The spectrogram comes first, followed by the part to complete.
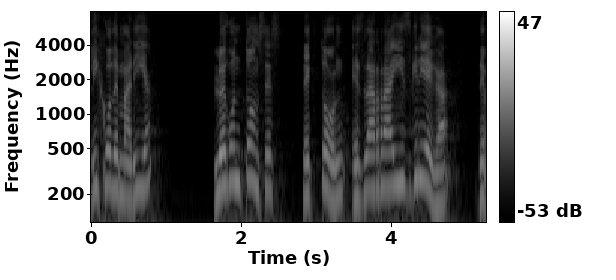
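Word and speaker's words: tekton: Y cuando lo traducen a latín, tradujeron la palabra original para definir el oficio de Jesús, que se escribe t e k t o n tectón.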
